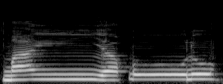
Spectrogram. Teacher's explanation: دیکھیں نون ساکن کے بعد یا حروف یرملون میں سے ہے، لہٰذا ادغام ہوگا، یعنی ہم میم کو یا سے ملا دیں گے غنّہ کرتے ہوئے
